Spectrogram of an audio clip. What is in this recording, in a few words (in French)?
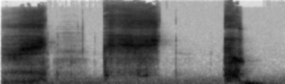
chaise bois tiré; Mobilier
